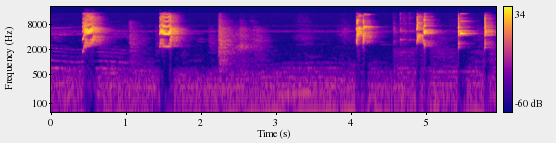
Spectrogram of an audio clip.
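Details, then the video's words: Lovebird lure for prompting reluctant birds to sing. Two harsh shrieks about a second apart and a softer rasping note are followed after a pause by a cluster of quicker, sharp, shrill squawks, over a low hum. "Lovebird jenis apapun dijamin pasti ikut bunyi, pancingan ampuh bagi burung yang malas bunyi"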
